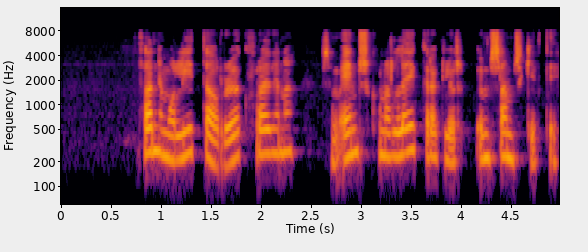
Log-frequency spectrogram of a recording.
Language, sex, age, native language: Icelandic, female, 30-39, Icelandic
